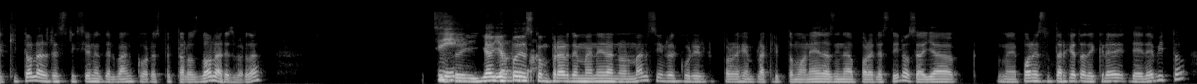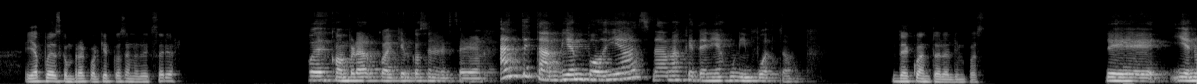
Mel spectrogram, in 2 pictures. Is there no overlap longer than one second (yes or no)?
no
